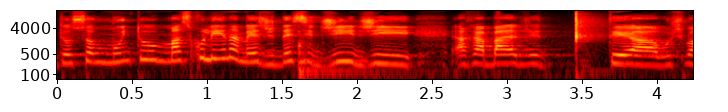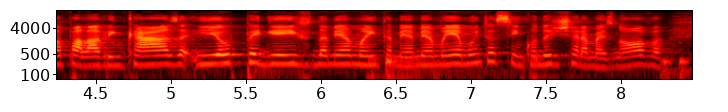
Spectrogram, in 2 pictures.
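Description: There is noticeable background noise as a woman speaks very fast in an animated tone at a high pitch. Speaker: TV presenter of product ads. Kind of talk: casual chat. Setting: studio.

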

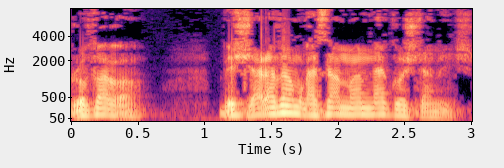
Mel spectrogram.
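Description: A man performs a put-on character voice. It sits at medium pitch with ordinary pitch variation. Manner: terrified, pleading.

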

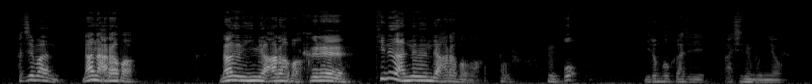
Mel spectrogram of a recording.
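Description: A man with a fairly high pitch for a man and a bright, sharp tone swings his pitch very widely, leaving long, frequent pauses. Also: moderate pace. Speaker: guest reviewer. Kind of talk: casual chat.

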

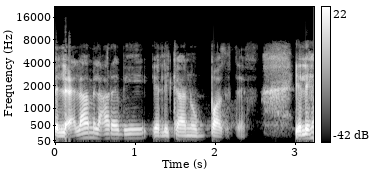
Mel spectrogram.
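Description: This is a man with a normal speaking voice at a medium pitch. He talks at a fairly slow pace with fairly even intonation. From Syria, Yarmouk camp in Damascus. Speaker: ballet dancer and choreographer. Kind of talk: radio interview.

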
